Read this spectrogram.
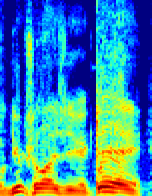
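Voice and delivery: loud, jokey yell at his mate; playful loud jab at a friend; teasing call-out. Real, not acted. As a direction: shout the taunt across the room.

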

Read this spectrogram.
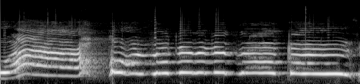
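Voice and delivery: high squeal of joy, half laughing, half sung; real happy tears, squealing; overjoyed cry. Real, not acted. Bursting with joy on camera.

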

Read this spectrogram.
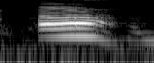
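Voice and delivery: sudden loud scream; startled scream. Real, not acted. Startled when the dog's face hits hers, loud scream. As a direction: shriek in surprise. That's terrifying.

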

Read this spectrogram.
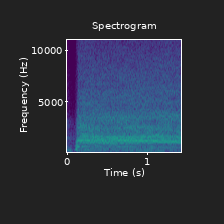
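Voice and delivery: loud, low, raw scream of falling; terrified scream. Retold or imitated. Falling off the plank, a loud scream. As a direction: scream as the world rushes at you.

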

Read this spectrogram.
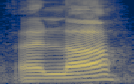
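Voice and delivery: loud, excited "έλα"; eager urging. Real, not acted. Urging the last shot to land his kill, loud. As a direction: push for the final shot.

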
